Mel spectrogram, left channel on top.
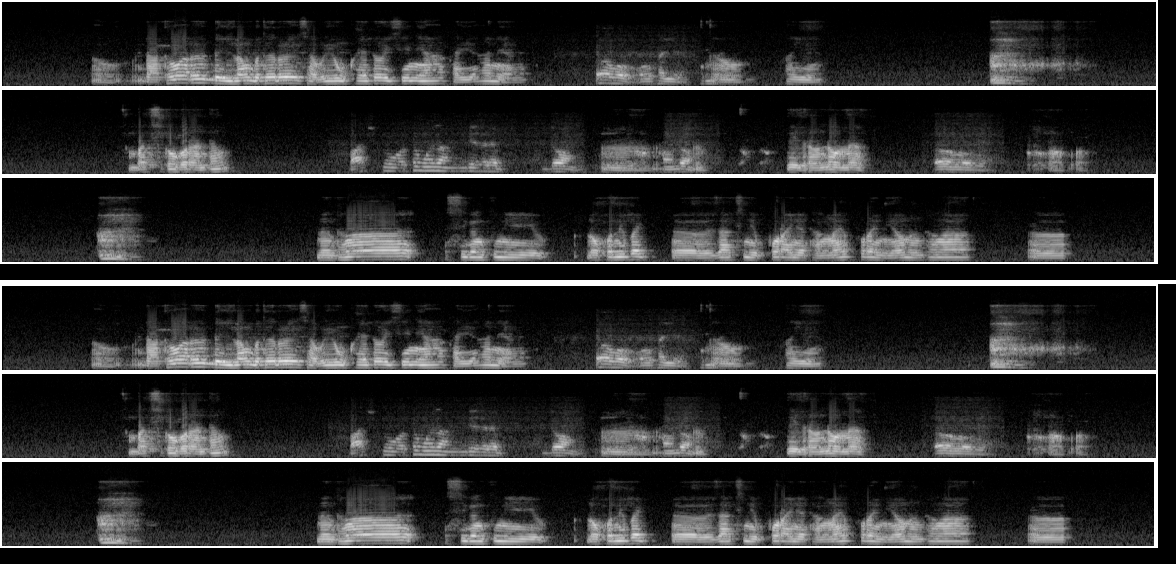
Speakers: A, on the right; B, on the left.
A: औ दाथ' आरो दैज्लां बोथोर हिसाबै अखायाथ' एसे एनेैया हाखायो। आनियानों।
B: औ औ औ। हायो
A: औ। आयो। <inaudible> बाखा खबरा नोथां
B: बाथि <unintelligible> दं गेजेरावनो
A: उम
B: दं।
A: उम गेजेरावनो दंना
B: औ औ औ
A: औ औ <unintelligible> नोंथाङा सिगांखिनि नखरनिफ्राय ओ जाखिनि फरायनो थांनाय फरायनायाव नोंथाङा ओ,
